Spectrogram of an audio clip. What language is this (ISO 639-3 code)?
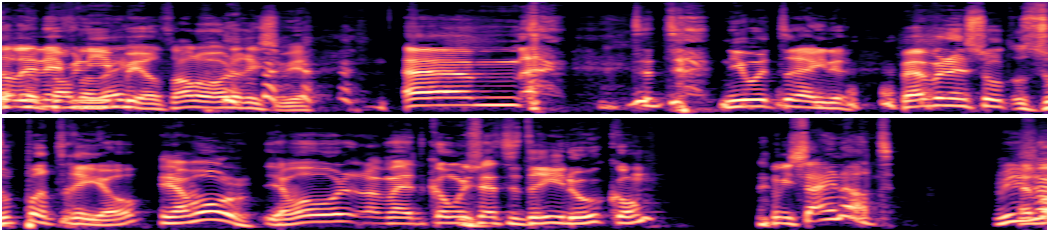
nld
